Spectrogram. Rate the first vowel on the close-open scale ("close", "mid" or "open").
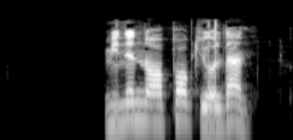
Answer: mid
